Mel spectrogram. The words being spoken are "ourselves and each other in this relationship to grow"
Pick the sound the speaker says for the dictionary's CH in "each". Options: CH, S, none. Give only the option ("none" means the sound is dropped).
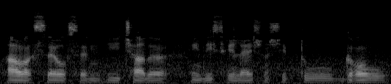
CH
